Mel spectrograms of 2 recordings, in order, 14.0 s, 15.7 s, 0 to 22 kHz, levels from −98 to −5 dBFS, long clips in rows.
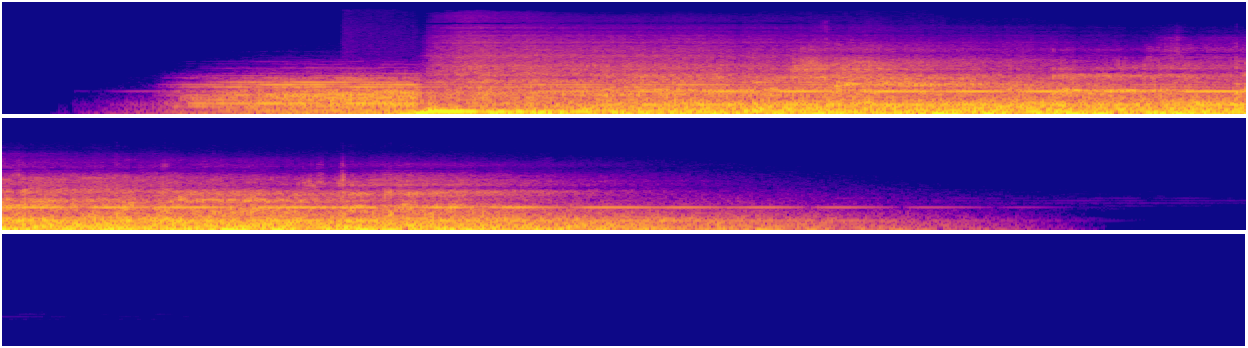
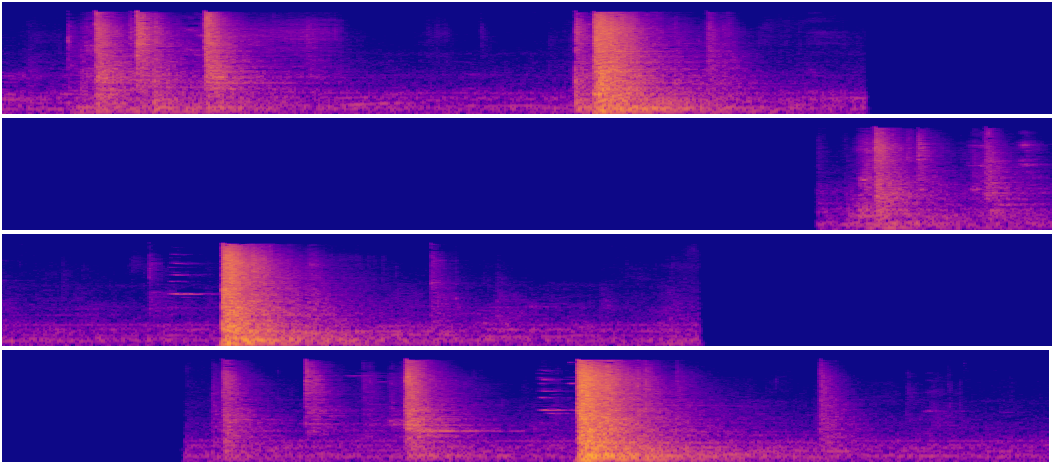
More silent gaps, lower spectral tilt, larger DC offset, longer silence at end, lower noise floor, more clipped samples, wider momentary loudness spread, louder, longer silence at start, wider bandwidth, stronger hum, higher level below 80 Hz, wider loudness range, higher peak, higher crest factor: second, none vs 3.26-6.98 s, 10.52-12.48 s; first, -9 dB/octave vs -1.5 dB/octave; neither; first, 3.7 s vs 0.8 s; first, under -90 dBFS vs -61 dBFS; neither; second, 14 LU vs 28 LU; first, -17 LUFS vs -27 LUFS; about the same, 0.2 s vs 0.3 s; second, 6.2 kHz vs 16 kHz; neither; first, -20 dBFS vs -52 dBFS; second, 12 LU vs 19 LU; about the same, -2 dBFS vs -2 dBFS; second, 14 dB vs 34 dB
